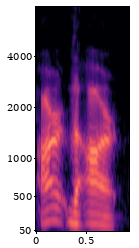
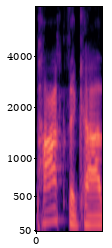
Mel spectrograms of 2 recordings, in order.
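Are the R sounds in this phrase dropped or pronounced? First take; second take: pronounced; dropped. First: The R sounds are strongly pronounced throughout. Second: The R sounds are dropped, a Boston accent. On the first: "where they only pronounce the R's" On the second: "instead of Pock the Ka"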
